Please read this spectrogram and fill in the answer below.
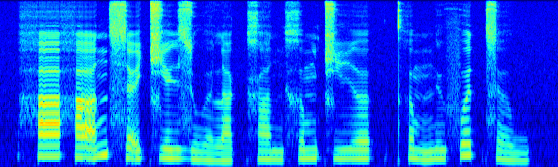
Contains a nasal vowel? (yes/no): no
